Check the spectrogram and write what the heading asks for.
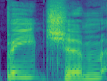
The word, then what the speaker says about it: Beauchamp: that's not a coincident they pronounce it Beacham and spell it Beauchamp so that they can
